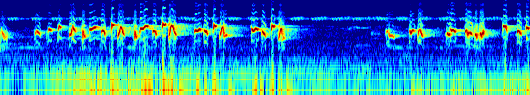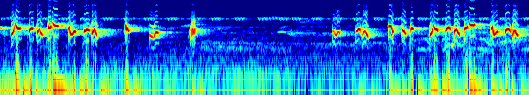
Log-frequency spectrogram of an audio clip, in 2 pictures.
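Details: A Yellow-vented bulbul sings busily in a nature recording meant to prompt other bulbuls to sing back; dense chattering phrases alternate with brief silences, while a steady high buzz continues throughout.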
